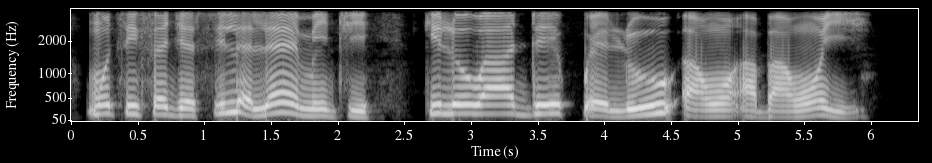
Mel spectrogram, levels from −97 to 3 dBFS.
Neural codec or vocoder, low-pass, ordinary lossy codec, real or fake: none; 3.6 kHz; none; real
